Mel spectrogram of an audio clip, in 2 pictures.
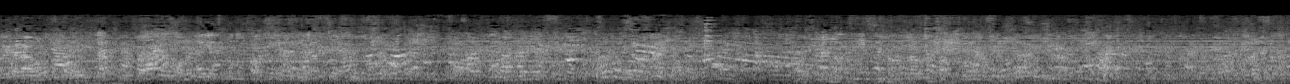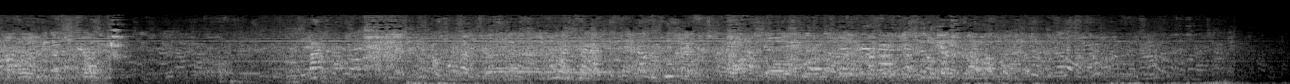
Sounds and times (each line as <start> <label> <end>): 0.0 voices 25.8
